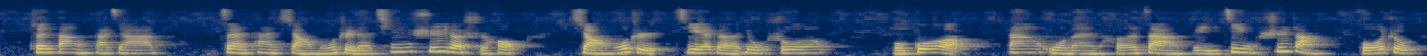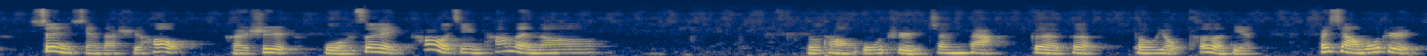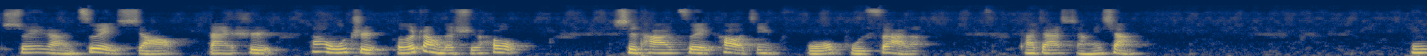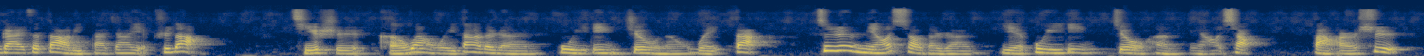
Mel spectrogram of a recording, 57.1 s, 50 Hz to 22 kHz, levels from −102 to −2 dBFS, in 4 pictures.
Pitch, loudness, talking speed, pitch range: 200 Hz, -21 LUFS, 145 characters per minute, 180-230 Hz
